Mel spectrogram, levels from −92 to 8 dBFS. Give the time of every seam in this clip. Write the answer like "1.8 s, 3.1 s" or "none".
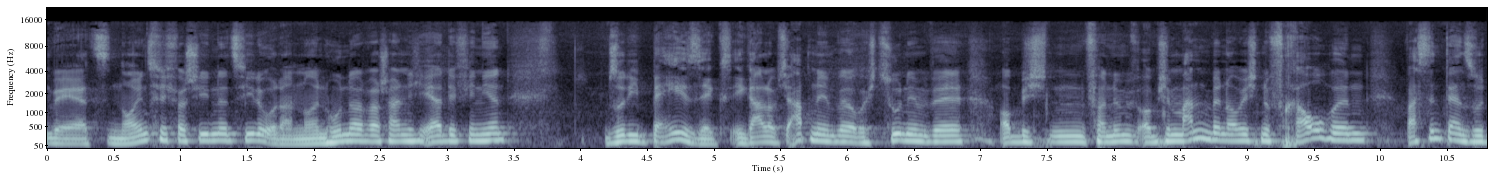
none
